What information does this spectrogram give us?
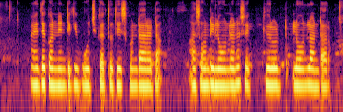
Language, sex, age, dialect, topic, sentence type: Telugu, female, 25-30, Telangana, banking, statement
